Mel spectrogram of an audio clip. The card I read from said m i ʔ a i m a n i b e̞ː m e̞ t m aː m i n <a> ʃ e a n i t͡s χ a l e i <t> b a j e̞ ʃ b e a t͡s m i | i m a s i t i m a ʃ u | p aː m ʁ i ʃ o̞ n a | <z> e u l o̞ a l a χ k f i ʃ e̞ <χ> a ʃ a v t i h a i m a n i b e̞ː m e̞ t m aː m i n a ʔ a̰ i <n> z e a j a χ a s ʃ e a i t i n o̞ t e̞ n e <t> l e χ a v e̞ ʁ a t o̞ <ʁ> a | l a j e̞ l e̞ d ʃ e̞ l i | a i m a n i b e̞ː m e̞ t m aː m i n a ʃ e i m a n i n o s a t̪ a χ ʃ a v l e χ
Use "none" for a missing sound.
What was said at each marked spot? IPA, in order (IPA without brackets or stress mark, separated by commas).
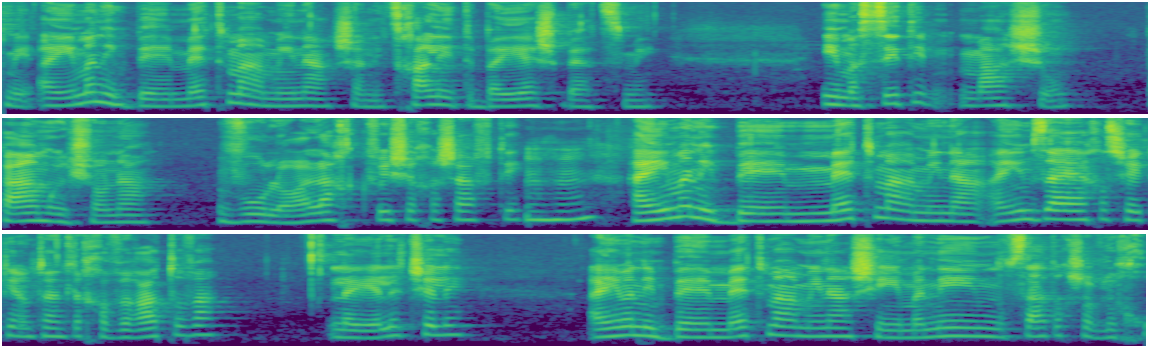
a, t, v, χ, m, t, v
